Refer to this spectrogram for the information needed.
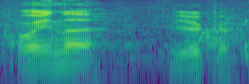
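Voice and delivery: normal talking voice

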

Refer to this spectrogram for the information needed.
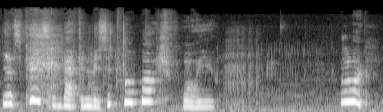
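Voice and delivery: high cartoon well-wisher; grateful villager. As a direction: call a high-pitched farewell. Voices villager character in game.

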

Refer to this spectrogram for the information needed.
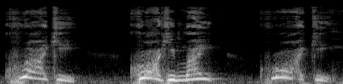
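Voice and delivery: very high-pitched mock Australian; Australian accent. Shown as a demonstration. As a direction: squeak it out in a cartoonish Australian accent.

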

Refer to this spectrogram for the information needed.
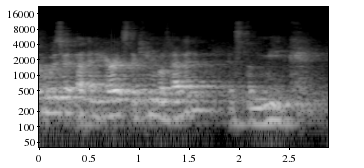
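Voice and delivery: ordinary talk

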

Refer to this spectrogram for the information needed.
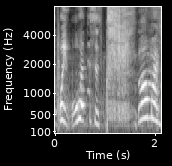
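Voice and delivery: very high, loud shocked cry; shocked shriek. Acted. Contestant hearing about elimination into the sun, shocked high shriek. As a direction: recoil in horror.

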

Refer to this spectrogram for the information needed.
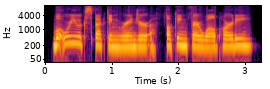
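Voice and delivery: plain reading voice

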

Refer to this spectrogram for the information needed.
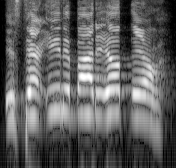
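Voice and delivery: acted yell to someone far above. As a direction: holler up from a cliff for anyone. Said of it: "he yells out".

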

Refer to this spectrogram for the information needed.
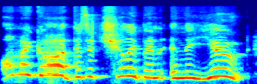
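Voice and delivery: high-pitched breathy mock yell; retold excited yelling. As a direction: call it out high and thrilled, re-enacted. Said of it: "I just remember yelling out".

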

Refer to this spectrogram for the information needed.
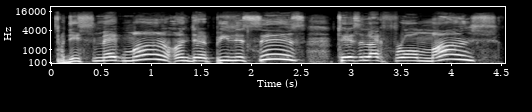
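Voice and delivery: high, slow mock French accent; fake French accent. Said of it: "Fake French".

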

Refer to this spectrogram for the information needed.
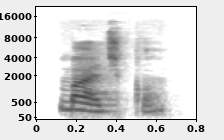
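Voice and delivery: usual speaking voice

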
